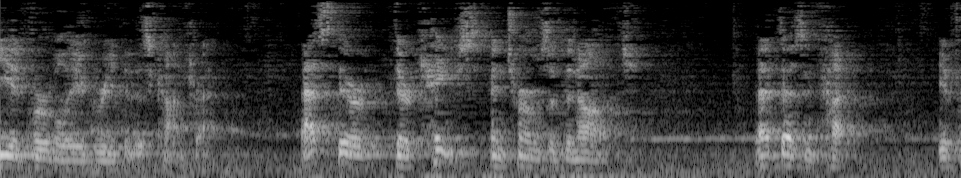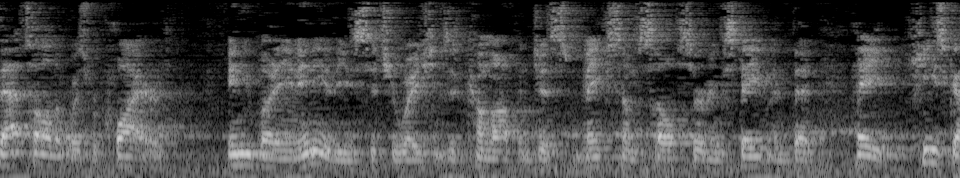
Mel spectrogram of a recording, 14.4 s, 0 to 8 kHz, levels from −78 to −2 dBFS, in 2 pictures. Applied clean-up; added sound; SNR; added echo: none; Wind; 17 dB; reverberation time 0.7 s.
